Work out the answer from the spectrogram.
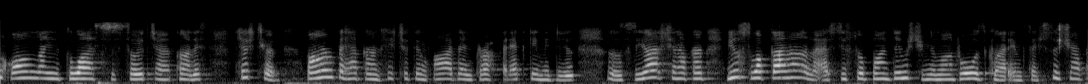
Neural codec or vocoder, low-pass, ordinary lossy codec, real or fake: codec, 24 kHz, 0.9 kbps, WavTokenizer, medium music audio release; 7.2 kHz; MP3, 64 kbps; fake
